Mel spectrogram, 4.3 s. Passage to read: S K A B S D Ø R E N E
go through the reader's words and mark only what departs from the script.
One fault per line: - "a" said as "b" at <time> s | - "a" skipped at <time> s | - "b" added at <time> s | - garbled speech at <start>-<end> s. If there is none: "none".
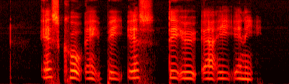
none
